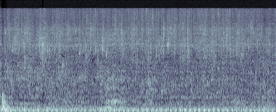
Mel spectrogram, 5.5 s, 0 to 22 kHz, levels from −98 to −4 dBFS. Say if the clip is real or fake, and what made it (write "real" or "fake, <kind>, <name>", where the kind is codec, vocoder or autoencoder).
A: real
